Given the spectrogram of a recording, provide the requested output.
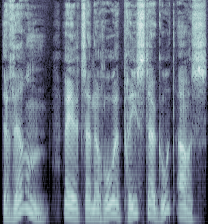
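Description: A man voicing a clever young princess who speaks in a hushed, wry way. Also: mid-range voice, very animated, takes it slowly, husky, no echo, studio quality, full character voice. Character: clever young princess, sharp-witted and sly.

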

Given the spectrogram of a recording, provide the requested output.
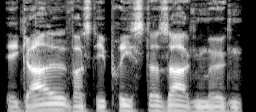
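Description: A man reading an audiobook, voicing a loyal floating spirit servant who speaks in a measured, deferential way. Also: sits low, steady tone, no echo, studio quality, voice pushed down. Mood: calm. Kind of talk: audiobook character voice.

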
